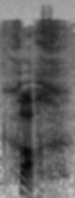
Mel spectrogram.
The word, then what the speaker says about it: Koch: Wait, you said similar to cough, right? So, Koch, or something like that, probably is how it's pronounced.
